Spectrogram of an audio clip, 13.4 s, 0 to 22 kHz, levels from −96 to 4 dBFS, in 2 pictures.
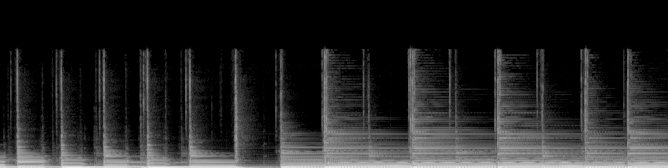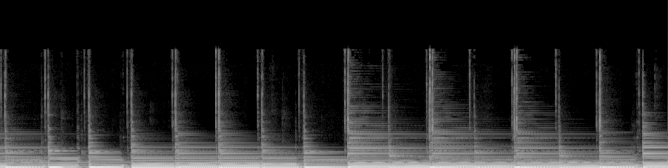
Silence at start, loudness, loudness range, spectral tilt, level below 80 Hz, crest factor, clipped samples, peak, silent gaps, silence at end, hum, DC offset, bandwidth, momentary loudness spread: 0 s; -14 LUFS; 2 LU; -9 dB/octave; -36 dBFS; 12 dB; under 0.1%; 0 dBFS; none; 0 s; none; under 0.1%; 12 kHz; 5 LU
